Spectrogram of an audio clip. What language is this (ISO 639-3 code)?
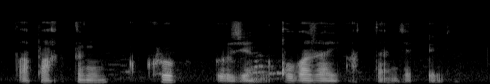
kaz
